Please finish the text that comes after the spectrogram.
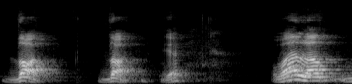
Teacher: makharijul huruf dhad itu adalah dia keluar dengan cara kita menempelkan bagian tepi lidah kita, ya, ke bagian geraham atas, ya. Jadi dhad, ya.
